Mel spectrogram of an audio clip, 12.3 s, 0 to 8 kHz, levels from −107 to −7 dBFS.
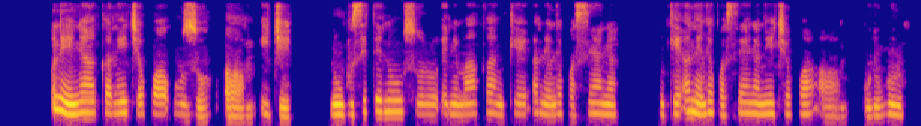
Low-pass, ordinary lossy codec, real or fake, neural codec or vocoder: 7.2 kHz; none; real; none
